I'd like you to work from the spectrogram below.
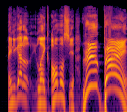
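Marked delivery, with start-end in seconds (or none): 1.7-2.6 very high, loud radio promo announcer yell. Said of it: "Like that's how you got to say it".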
